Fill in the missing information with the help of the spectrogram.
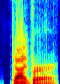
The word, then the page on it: diver: American English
